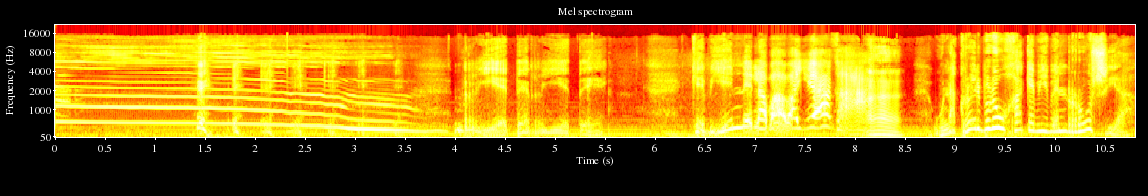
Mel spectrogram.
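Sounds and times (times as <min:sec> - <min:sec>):
wolf howling: 0:00.0 - 0:03.2
speech: 0:01.4 - 0:02.3, 0:04.4 - 0:05.6, 0:06.4 - 0:10.7.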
